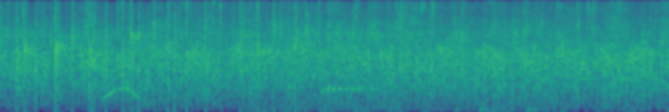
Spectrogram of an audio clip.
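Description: Applause from a conference plenary audience, dense sustained clapping with a few cheers and whistles rising over it.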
